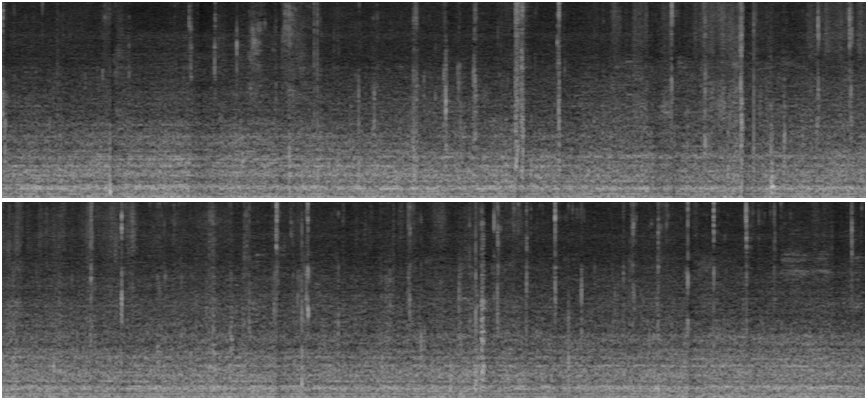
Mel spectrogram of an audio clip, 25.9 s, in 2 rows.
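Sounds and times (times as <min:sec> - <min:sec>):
person chewing food: 0:00.0 - 0:25.9
steady low hum: 0:00.0 - 0:25.9.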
